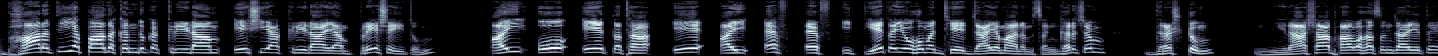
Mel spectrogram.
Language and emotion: Sanskrit, angry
